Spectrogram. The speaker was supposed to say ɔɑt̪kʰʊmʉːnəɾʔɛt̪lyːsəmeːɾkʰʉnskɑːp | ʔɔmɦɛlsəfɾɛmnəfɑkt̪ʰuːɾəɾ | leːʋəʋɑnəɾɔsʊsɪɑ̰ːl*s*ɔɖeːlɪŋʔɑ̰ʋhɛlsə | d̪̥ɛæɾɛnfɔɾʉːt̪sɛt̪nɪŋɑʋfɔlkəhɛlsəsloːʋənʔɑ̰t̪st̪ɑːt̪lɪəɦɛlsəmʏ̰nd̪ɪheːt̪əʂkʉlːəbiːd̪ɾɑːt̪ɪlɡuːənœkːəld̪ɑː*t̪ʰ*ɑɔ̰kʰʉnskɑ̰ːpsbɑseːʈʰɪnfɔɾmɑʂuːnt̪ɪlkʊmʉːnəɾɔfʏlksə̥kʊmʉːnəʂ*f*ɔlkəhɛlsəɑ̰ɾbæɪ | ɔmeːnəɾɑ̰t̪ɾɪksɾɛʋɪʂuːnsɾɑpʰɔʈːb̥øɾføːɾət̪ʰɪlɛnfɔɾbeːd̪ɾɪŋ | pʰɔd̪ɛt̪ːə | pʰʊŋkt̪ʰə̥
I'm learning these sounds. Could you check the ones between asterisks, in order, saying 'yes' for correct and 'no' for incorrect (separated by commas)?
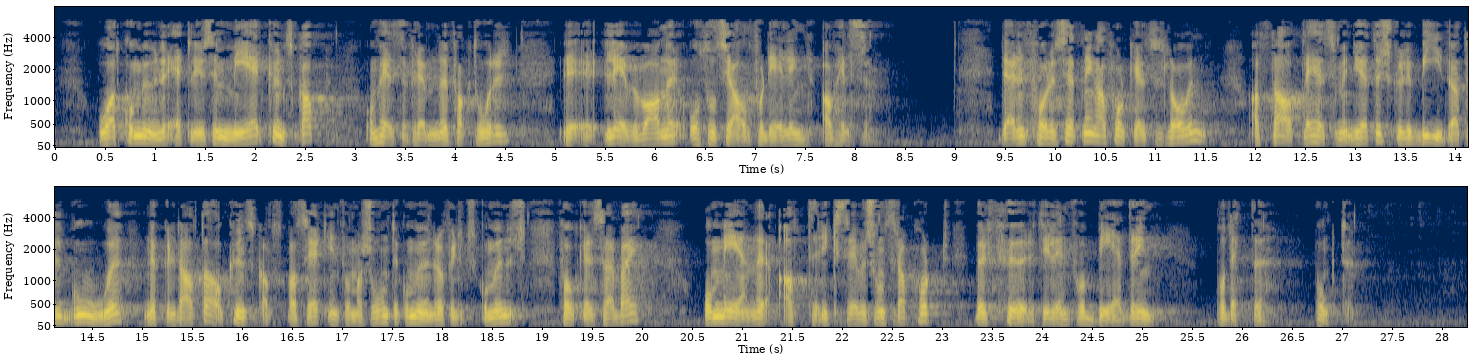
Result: no, no, yes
